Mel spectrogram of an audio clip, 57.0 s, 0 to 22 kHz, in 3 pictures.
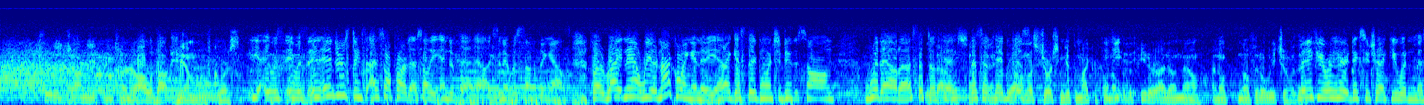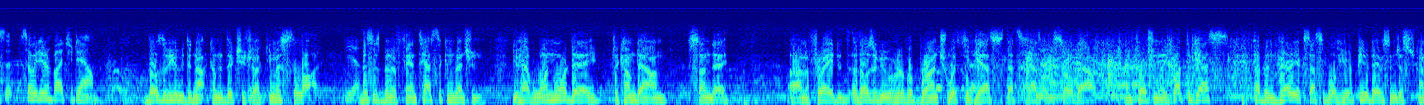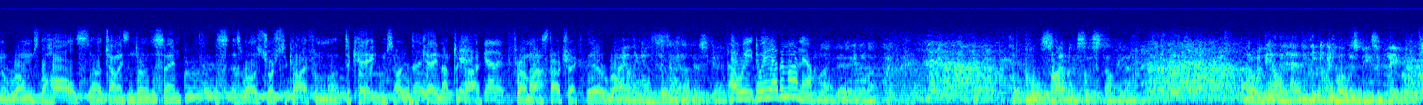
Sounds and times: Music: 0:00.0 - 0:56.9.

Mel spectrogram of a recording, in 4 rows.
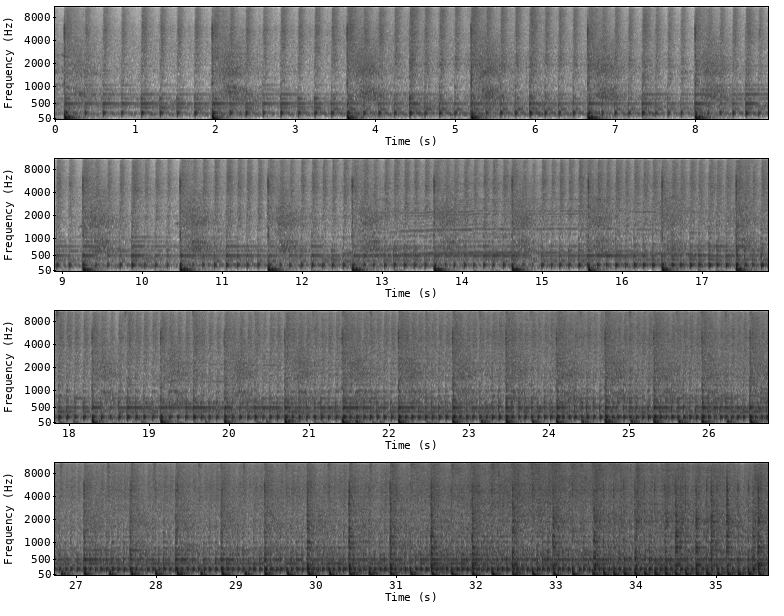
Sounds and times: Rock and roll: 0:00.0 - 0:35.6.

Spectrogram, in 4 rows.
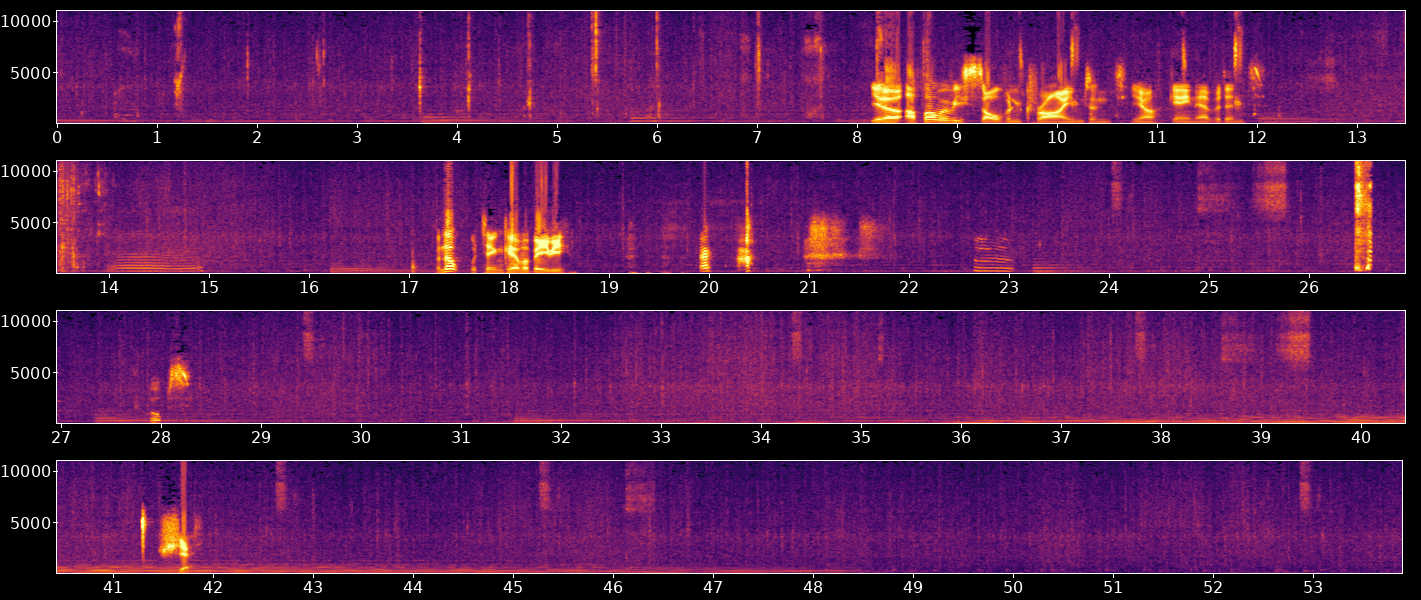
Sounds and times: Rain on surface: 0:00.0 - 0:53.8.

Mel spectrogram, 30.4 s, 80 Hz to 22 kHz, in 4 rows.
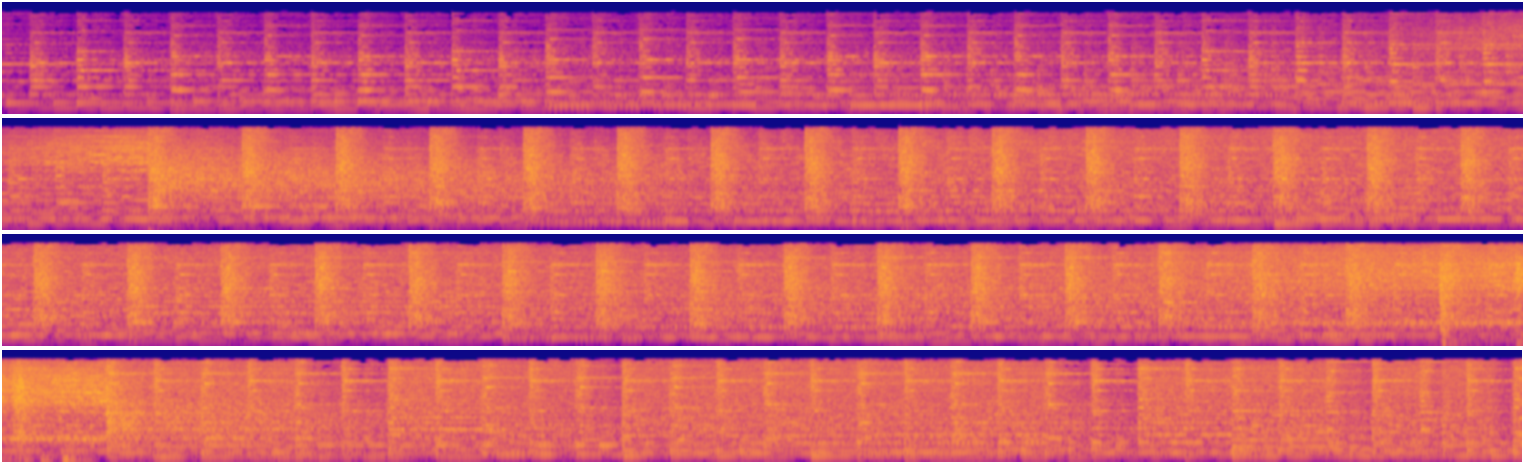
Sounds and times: Dance music: 0:00.0 - 0:30.4
House music: 0:00.0 - 0:30.4
Soundtrack music: 0:00.0 - 0:30.4.

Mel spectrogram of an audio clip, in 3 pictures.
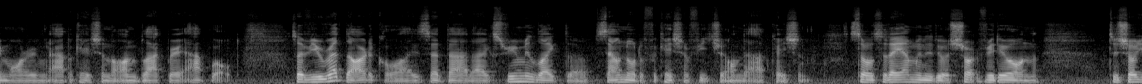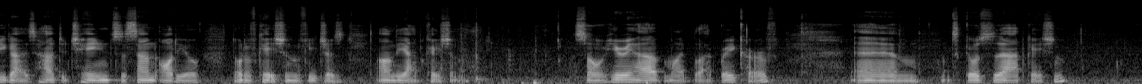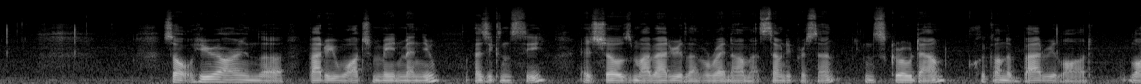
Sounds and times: Speech: 0:00.0 - 0:10.4, 0:11.1 - 0:16.3, 0:17.2 - 0:19.2, 0:20.0 - 0:22.2, 0:24.5 - 0:34.2.

